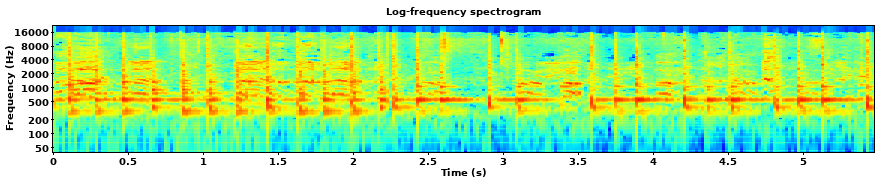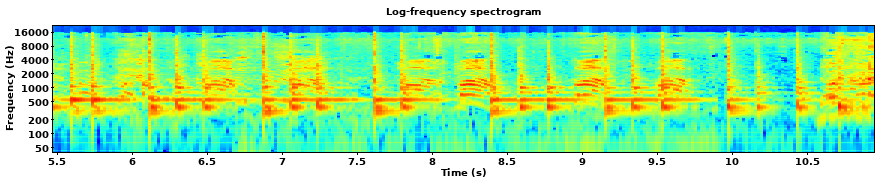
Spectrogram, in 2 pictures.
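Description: Candombe tambor drum played by hand in a quick, steady rhythm of sharp strokes, several a second, each ringing at the same few fixed pitches.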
